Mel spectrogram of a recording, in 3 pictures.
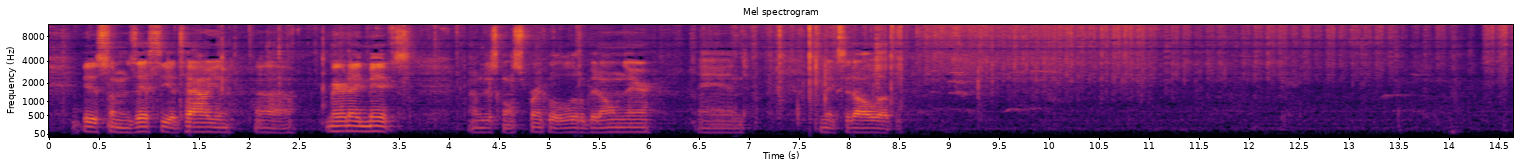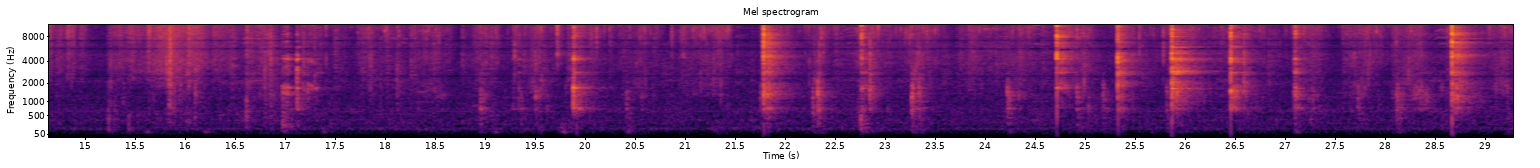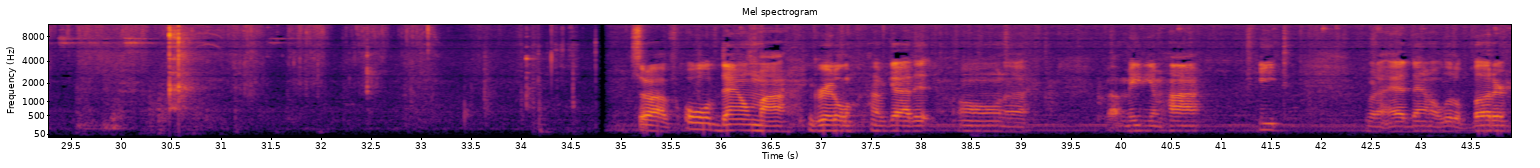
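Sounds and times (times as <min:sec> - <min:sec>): chicken being mixed in bowl: 0:06.5 - 0:33.3.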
